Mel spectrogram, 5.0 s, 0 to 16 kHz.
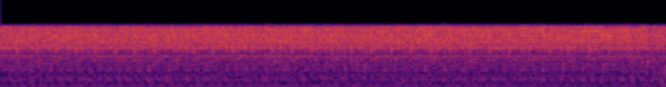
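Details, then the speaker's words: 2008 Chevrolet Avalanche V8 cold start in about 15°F garage: steady hissy roar with faint irregular knock about once a second, seeming worse under the wheel well, source unconfirmed; engine knock at cold idle. "start and it is making [Music] uh the noise maybe not quite as bad as it has in the past but it's still knocking"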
